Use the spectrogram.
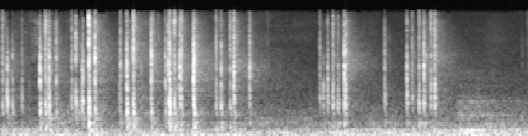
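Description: A tall, hollow stainless steel cylindrical canister standing upright is tapped with long nails and fingertips in an irregular rhythm. Fourteen short, bright, clicky taps sound with almost no ring, somewhat like typing on a keyboard. They are quiet and spaced unevenly, with a pause near two seconds.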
